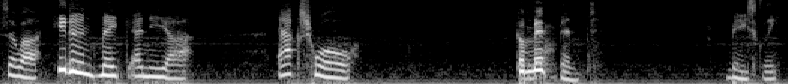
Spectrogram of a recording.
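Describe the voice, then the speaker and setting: A woman's voice: high voice, very animated, takes it slowly, long pauses, a little hiss or hum. A woman livestreamer chatting casually to her viewers in a hesitant, rambling way. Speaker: live streamer, host.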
